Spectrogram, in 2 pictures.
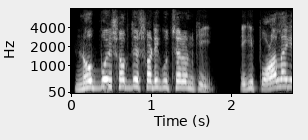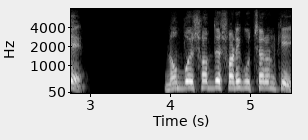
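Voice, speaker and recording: A man's voice: sits high, normal speed, a little mellow, no room sound. A man teaching a pronunciation class online, reassuring his students and slipping English phrases into his lecture.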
